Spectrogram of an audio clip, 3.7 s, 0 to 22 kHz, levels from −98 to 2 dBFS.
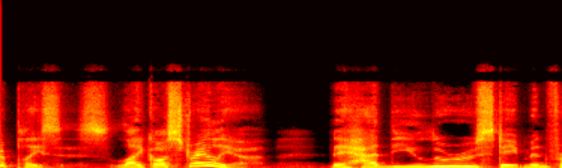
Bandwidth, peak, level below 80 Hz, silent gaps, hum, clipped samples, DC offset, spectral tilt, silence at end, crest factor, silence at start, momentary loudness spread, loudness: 12 kHz; -10 dBFS; -60 dBFS; none; none; under 0.1%; under 0.1%; -3.5 dB/octave; 0 s; 14 dB; 0 s; 9 LU; -24 LUFS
